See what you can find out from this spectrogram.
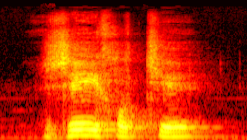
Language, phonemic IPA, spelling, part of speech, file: Dutch, /ˈzeɣəlcə/, zegeltje, noun, Nl-zegeltje.ogg
- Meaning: diminutive of zegel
